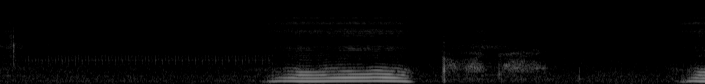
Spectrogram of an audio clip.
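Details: Adult husband, who denies snoring, recorded asleep in bed, likened to a wild boar: a single loud, low, rattling snore on the in-breath after quiet breathing, with faint room noise; snoring.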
